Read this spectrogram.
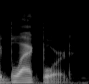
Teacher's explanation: If you say a blackboard with stress on black, you're talking about the thing in a classroom, the compound noun. · So, words that are made by sticking two nouns together to make a new concept, like noun plus noun, the rule is very strict. The main stress must fall on the first element, not the second. And that stress pattern signals to the listener that it's one single thing >> immediately. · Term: compound stress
